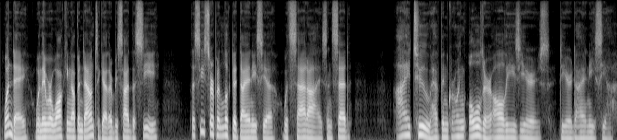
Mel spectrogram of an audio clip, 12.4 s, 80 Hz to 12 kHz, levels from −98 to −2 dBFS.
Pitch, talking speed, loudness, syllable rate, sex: 125 Hz, 170 wpm, -20 LUFS, 5.0 syllables/s, male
